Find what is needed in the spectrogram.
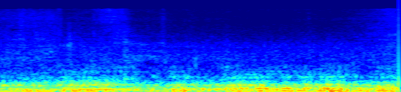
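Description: Car engine and road noise heard from inside the cabin while driving, a steady low rumble.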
